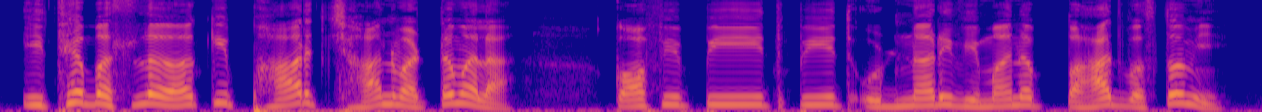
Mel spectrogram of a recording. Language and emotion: Marathi, happy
